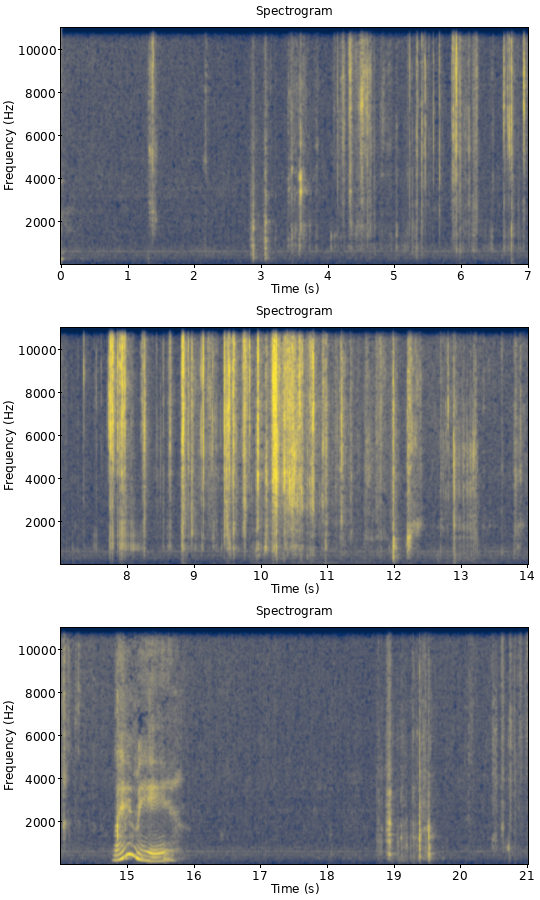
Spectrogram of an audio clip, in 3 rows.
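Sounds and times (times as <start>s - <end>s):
plastic packaging crinkling and tearing: 3.4s - 12.9s.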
